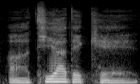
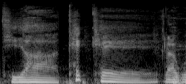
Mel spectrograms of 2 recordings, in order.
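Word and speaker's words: διαθήκη: 이 유언이라는 단어가 원어 성경을 보면 어떤 단어로 되어 있느냐 하면 디아데케, 좀 더 세게 발음하면 디아테케라고 우리가 읽을 수 있는데요.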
